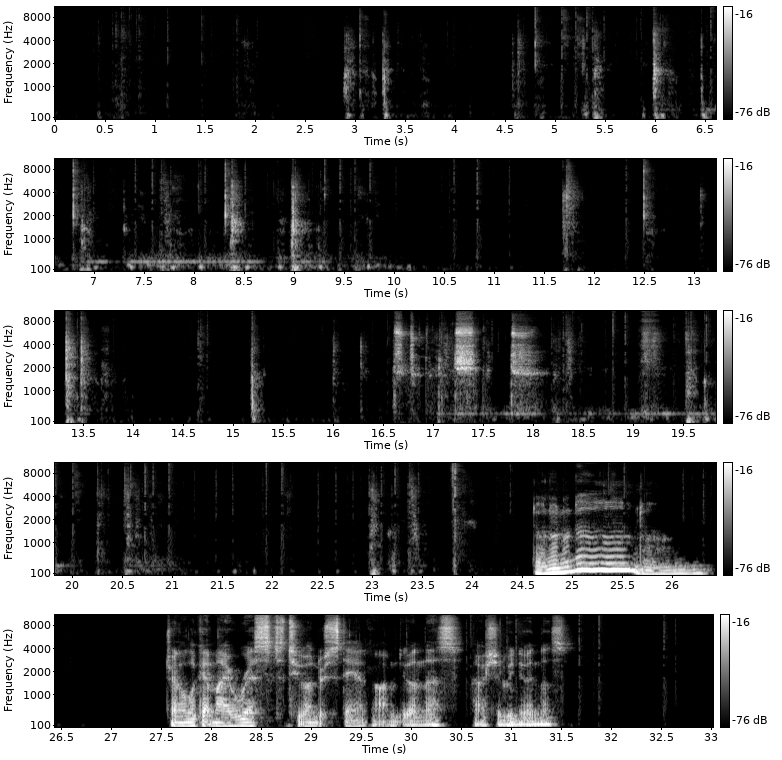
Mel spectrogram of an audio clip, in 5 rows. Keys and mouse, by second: 0.4 ctrl+z, 13.1 v, 15.7 shift+\, 16.9 ], 17.0 ], 17.2 ], 18.0 [, 18.1 ctrl+z, 20.0 j.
